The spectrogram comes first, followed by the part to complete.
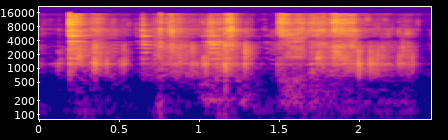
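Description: Metal spoon stirring raw peanuts and dry flour in a stainless steel bowl: irregular scrapes and light clinks of steel on steel.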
